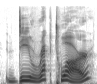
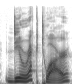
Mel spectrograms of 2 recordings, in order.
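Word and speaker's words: directoire: fun word it is director or director you can emphasize the second syllable or the third syllable I feel like emphasizing the third syllable is the best way director capital d i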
